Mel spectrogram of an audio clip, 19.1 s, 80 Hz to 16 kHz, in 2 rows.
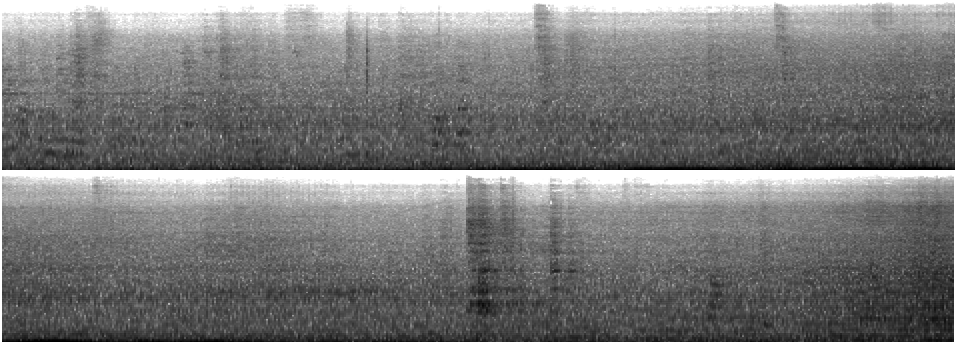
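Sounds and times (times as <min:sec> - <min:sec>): heavy vehicle passing: 0:04.8 - 0:19.0.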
